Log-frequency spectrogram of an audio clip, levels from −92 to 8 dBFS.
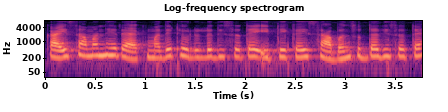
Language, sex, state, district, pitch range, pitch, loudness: Marathi, female, Maharashtra, Washim, 220-250 Hz, 235 Hz, -19 LUFS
